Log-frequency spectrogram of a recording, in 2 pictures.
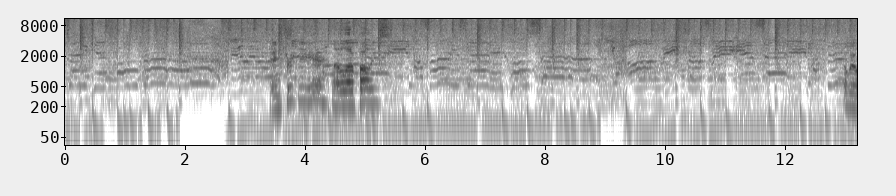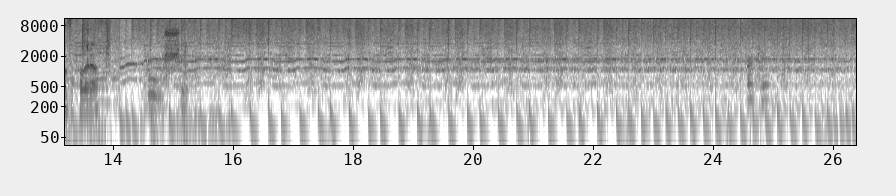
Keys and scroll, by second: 13.7 s, 14.4 ctrl+z, 19.6 s.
